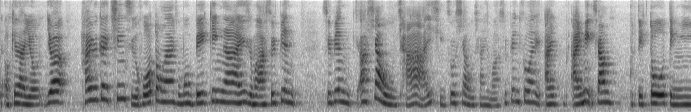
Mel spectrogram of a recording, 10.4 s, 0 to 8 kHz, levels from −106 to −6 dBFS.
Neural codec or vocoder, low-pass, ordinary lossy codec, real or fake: none; none; none; real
